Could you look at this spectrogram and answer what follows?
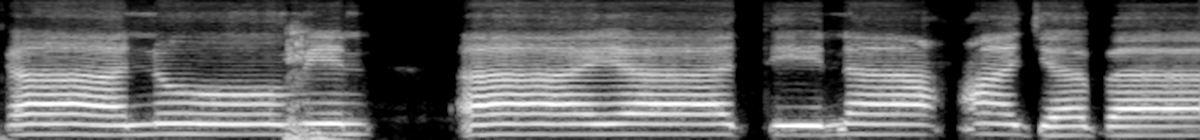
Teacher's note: ayatina A-nya panjang, ya-nya panjang.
